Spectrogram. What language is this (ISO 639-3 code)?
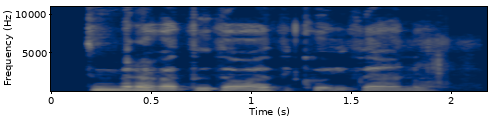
kik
